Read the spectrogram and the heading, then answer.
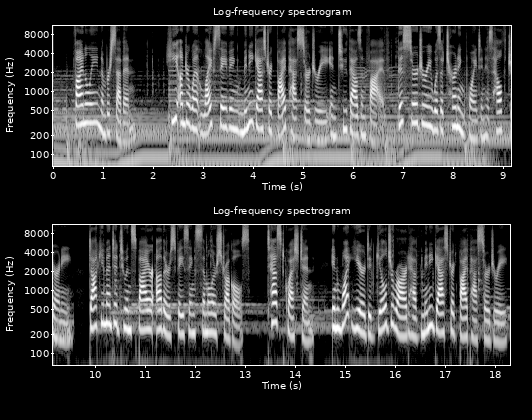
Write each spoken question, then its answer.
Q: in what year did Gil Gerard have mini gastric bypass surgery?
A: 2005.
